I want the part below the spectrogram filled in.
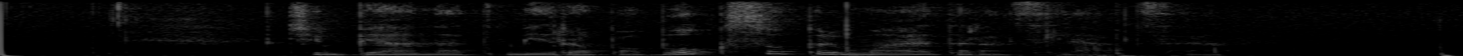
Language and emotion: Russian, neutral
